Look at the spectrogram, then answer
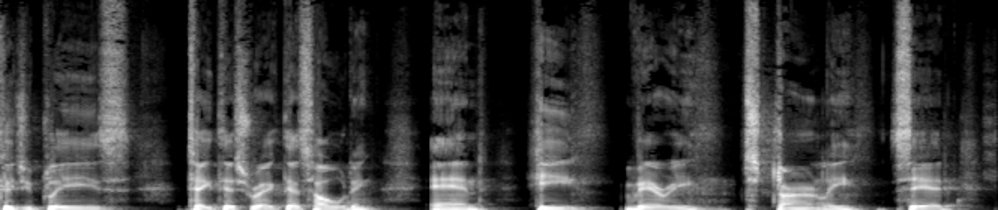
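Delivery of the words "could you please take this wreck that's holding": put-on sweet, nice, pleasant voice. Retelling the dispatcher's radio request to a driver, imitating a sweet, nice voice. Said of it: "she really asked him nicely".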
